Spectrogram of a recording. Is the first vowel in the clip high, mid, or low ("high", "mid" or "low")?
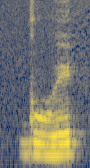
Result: high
